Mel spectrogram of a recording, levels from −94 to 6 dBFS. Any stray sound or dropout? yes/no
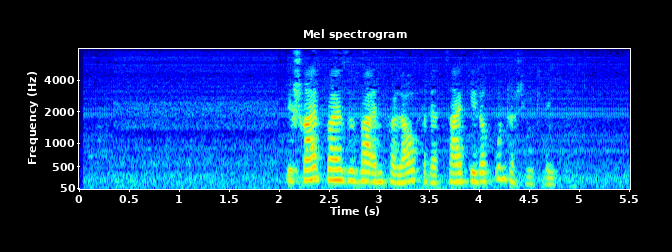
no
